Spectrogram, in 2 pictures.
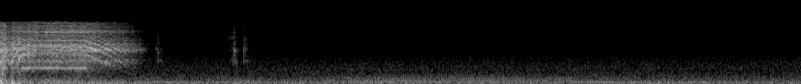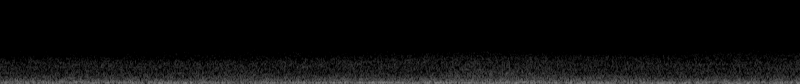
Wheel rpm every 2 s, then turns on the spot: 120, 0, 0, 0, 0, 0, 0, 0.
none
